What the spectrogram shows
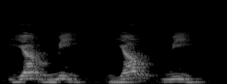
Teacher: ইয়ারমি ইয়াটাকে open রাখবেন আর রা একটু ডিপ হবে, আর মিমে কোনো টান হবে না, শুধু মি বলবো। ইয়ারমি, ইয়ারমি রা ডিপ হবে।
